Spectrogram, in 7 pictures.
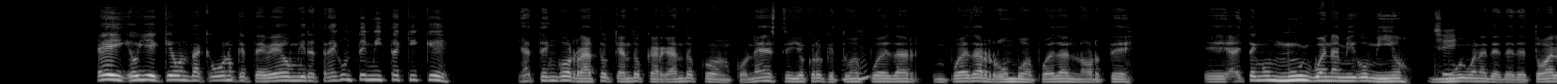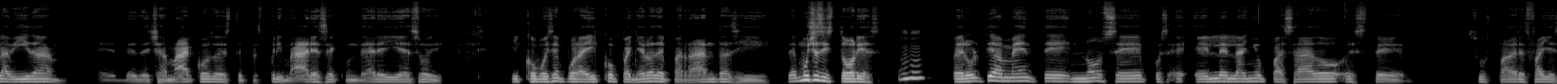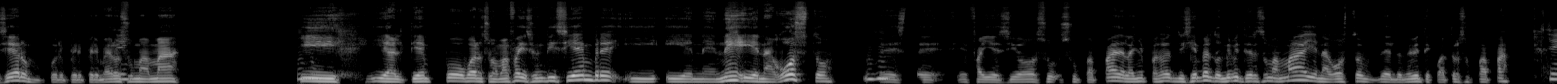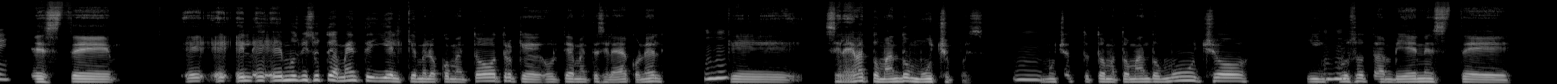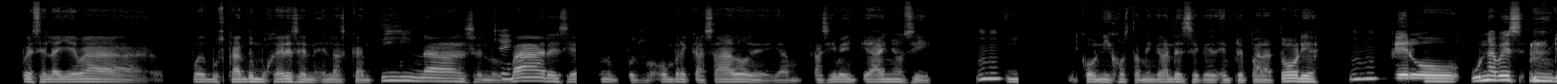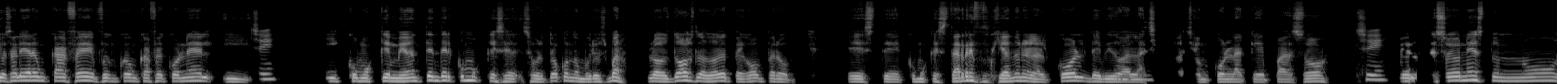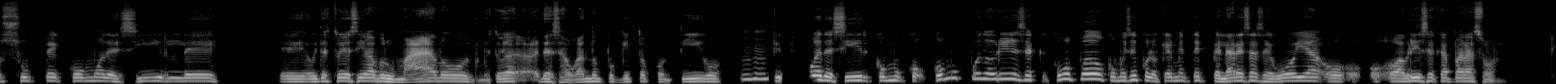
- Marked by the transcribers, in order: unintelligible speech; throat clearing
- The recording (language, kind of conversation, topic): Spanish, advice, ¿Cómo puedo hablar con un amigo sobre su comportamiento dañino?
